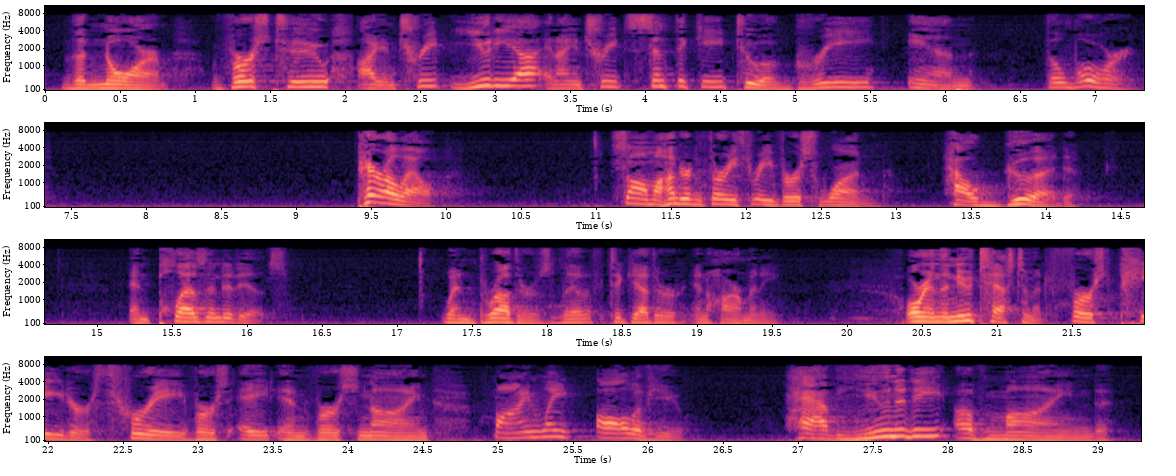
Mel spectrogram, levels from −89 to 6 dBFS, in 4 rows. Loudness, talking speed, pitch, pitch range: -22 LUFS, 110 wpm, 135 Hz, 105-175 Hz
